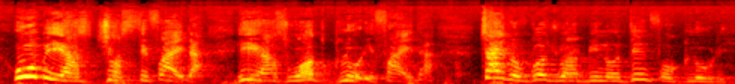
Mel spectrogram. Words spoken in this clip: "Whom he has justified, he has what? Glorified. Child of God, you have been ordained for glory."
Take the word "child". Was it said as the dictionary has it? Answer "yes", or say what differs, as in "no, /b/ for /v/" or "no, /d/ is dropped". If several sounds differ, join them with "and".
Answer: no, /l/ is dropped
